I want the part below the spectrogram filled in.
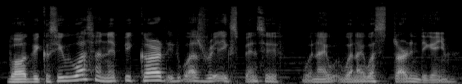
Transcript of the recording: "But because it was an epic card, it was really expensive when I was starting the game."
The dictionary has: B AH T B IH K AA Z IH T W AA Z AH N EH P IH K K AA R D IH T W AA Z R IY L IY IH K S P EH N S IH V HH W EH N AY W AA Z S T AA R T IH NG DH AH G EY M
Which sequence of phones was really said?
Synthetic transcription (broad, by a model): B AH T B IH K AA S IH T W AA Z AH N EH P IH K K AA R D IH T W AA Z R IY L IY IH K S P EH N S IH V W W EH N AY W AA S S T AA R T IH NG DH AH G EY M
